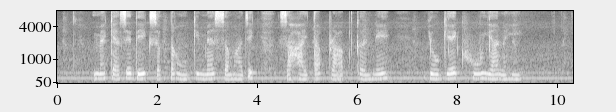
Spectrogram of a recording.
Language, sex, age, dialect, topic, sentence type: Hindi, female, 18-24, Marwari Dhudhari, banking, question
